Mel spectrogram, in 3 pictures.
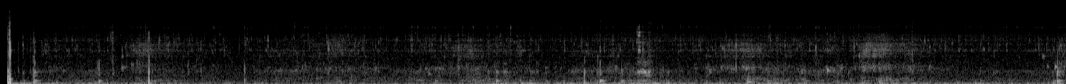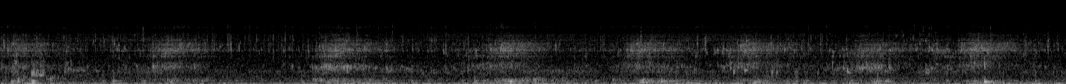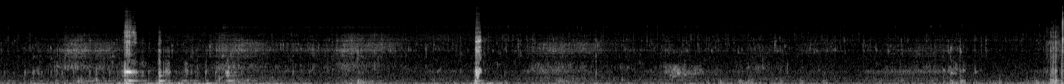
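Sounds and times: water sloshing and gurgling: 0.1s - 31.9s.

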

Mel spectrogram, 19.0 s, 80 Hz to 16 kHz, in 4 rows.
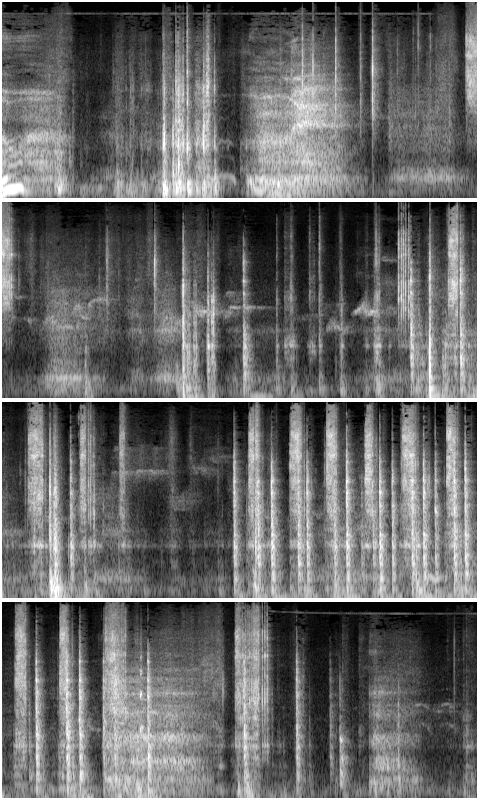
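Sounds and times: hand ratchet clicking: 4.6s - 4.9s, 7.5s - 10.8s, 11.8s - 15.8s, 16.5s - 17.3s.

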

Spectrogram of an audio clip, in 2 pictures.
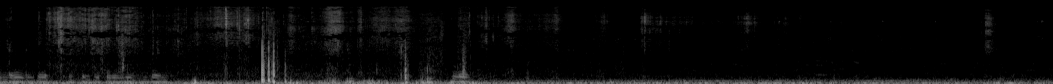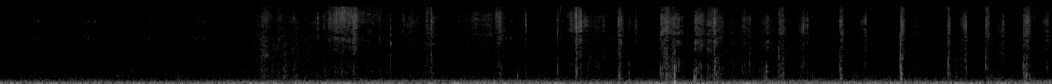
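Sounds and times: soil crunching and scattering: 0.5s - 4.7s, 13.1s - 21.0s
digging tool scraping soil: 13.1s - 21.0s.

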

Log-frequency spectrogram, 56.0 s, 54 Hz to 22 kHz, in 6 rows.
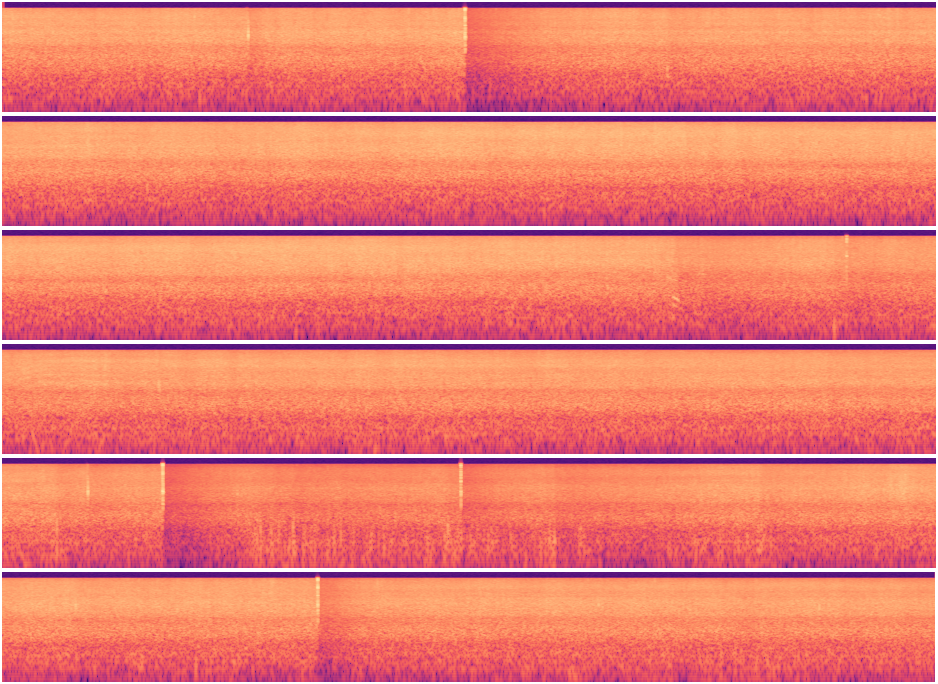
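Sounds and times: flooded stream torrent: 0.0s - 56.0s
wind on microphone: 5.2s - 56.0s.

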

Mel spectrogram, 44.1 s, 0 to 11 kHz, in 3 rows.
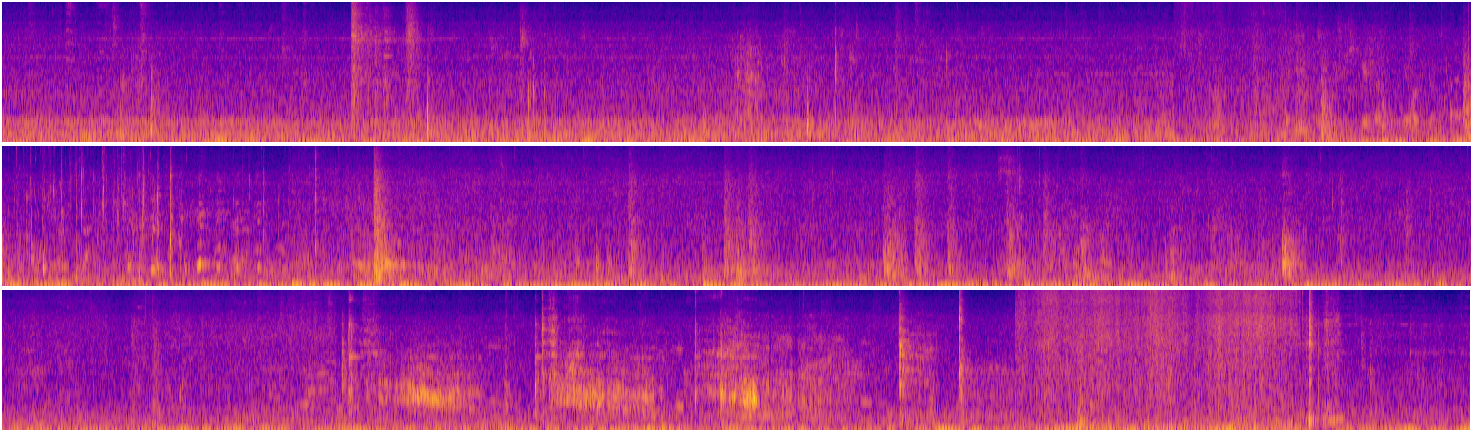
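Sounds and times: low machine hum: 0.0s - 44.0s
plastic spatula scraping thick sauce: 34.8s - 38.0s.

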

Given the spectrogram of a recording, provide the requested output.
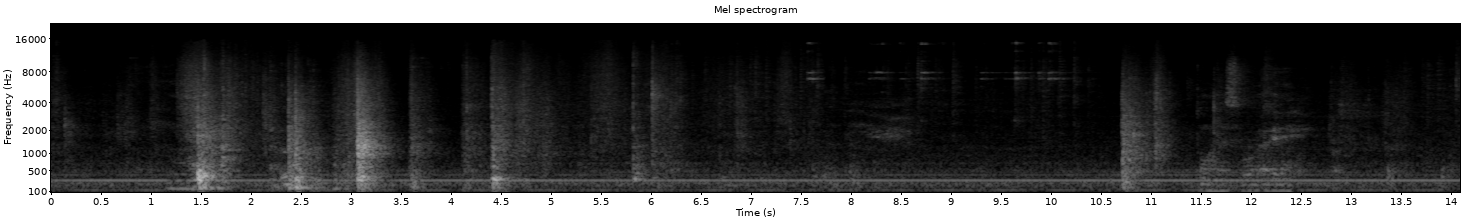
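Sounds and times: objects knocking and thudding: 1.4s - 4.8s.

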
